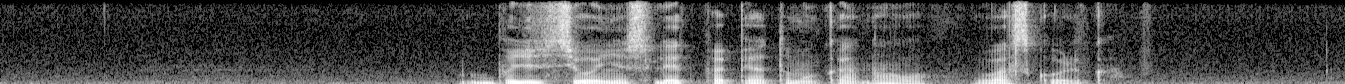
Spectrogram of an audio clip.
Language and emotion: Russian, neutral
